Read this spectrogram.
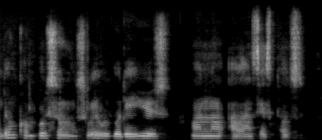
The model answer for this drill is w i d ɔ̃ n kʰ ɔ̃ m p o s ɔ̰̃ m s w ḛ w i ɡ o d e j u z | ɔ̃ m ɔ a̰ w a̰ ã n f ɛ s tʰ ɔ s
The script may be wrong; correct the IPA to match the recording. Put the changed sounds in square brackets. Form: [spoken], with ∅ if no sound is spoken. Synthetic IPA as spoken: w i d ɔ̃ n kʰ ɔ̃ m p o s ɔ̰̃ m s w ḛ w i ɡ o d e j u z | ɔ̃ [n] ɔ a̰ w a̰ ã n [s] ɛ s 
